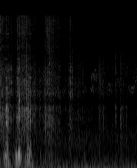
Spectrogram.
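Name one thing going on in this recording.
A striker scrapes harshly along a metal rod in quick strokes.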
